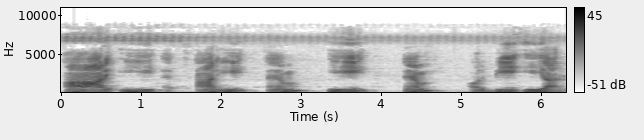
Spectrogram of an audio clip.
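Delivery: letters of "R E M E" spelled out very slowly; teacher dictating letters slowly; slow spelling. Shown as a demonstration. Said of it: "और भी clear करने के लिए".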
